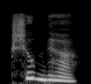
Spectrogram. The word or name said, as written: ಕ್ಷೋಭಿತ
